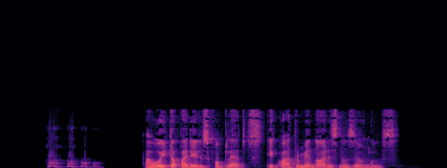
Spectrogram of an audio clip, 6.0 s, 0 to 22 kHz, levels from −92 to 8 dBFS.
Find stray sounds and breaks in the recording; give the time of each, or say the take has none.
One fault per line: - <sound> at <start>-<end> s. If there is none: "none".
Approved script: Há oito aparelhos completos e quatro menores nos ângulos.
- laugh at 0.6-1.4 s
